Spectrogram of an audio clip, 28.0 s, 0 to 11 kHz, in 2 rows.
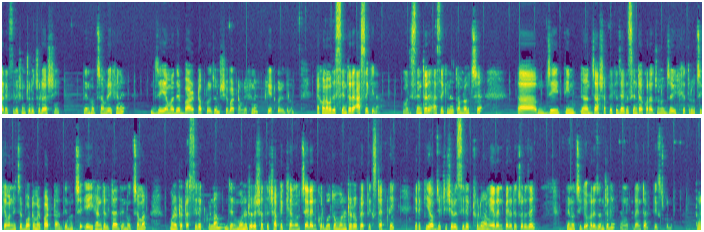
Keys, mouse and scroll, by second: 4.1 v, 4.7-20.0 drag, 23.5 click, 24.7-27.9 drag.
